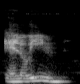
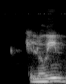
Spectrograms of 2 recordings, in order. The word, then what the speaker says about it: Elohim: O también está AHIH, que se pronunciamos como Elohim. Elohim, que ustedes lo pueden ver también en el Antiguo Testamento.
